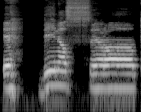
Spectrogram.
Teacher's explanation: د ها توری یعنی کوچنی ها د ستوني په بیخ کې بیا ادا کوي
